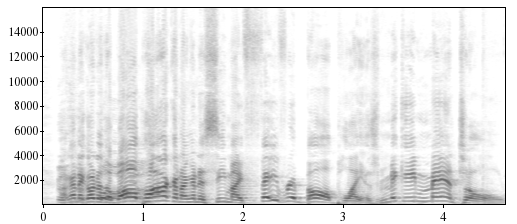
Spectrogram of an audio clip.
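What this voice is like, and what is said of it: Old-fashioned Transatlantic accent. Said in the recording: “He had the accent too ... That accent's wild. That's made up ... it's called the Transatlantic accent”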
